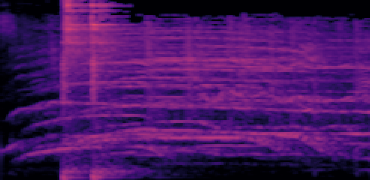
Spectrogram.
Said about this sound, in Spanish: Y como el público sí está vivo esta noche, pues demos un grito de invocación también hacia los propios demonios para los ….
